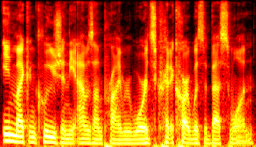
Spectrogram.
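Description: A young man hosting a casual live stream, reading viewer questions aloud and answering them, his voice tired and going hoarse, on a close studio microphone. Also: low voice, fairly quick. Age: young adult. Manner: relaxed, conversational, reads viewer comments aloud. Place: home studio with brick wall. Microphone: boom-arm studio microphone close up.

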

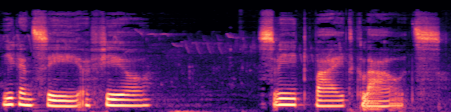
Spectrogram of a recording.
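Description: A woman guides a meditation in a low voice. Her delivery is very slow and soothing, with long pauses between phrases. The intonation stays gentle and flat, never hurried. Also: vocal fry.

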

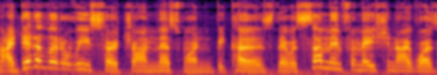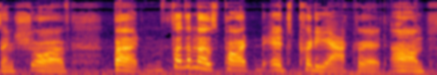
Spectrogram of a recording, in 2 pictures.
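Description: A man hosts his own channel with a casual, unhurried explainer, stopping often for ums and restarting his sentences. His voice sits high and bright. The recording is dry and close. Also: no echo. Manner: hesitant, many ums and restarts. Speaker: car wash channel host, car wash worker.

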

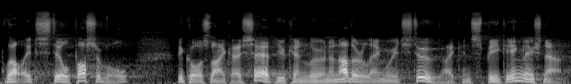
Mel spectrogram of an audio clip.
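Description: A man in his forties from the Netherlands with a Dutch accent, calmly explaining how to learn organ improvisation, seated in a large church and filmed from a distance. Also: deep voice, gravelly. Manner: measured, thoughtful, gestures with hands while explaining. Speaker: organ teacher. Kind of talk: calm explanatory talk to camera. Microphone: far camera, seated at a table. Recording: long church reverb.

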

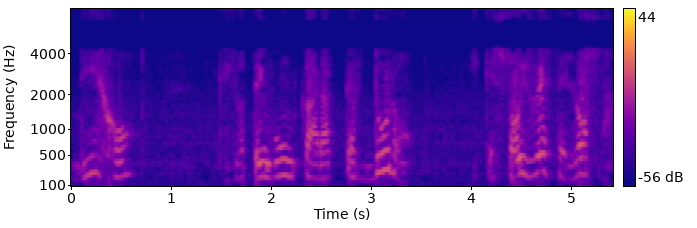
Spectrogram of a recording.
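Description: An actress playing a hard, suspicious Mexican country wife in a vintage radio drama, speaking emphatically and accusingly. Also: female voice, medium pitch, slow pace, husky, poor audio. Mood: indignant, suspicious.

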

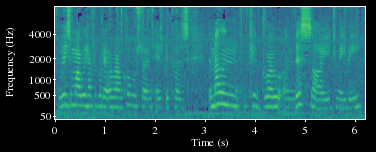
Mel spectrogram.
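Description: A woman casually talking through a building tutorial over gameplay, halting often with fillers and restarts. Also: on the high side, a crowd in the background, low-quality recording. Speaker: gaming tutorial creator.

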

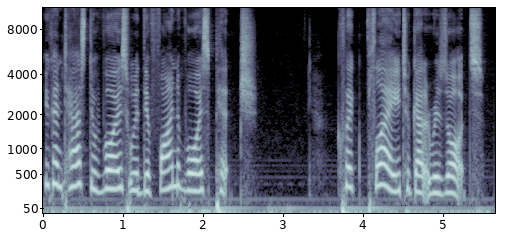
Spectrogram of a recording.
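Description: A woman reading a scripted voice-over as the narrator of a software tutorial. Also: high voice, takes it slowly, clear, resonant tone, no echo.

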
